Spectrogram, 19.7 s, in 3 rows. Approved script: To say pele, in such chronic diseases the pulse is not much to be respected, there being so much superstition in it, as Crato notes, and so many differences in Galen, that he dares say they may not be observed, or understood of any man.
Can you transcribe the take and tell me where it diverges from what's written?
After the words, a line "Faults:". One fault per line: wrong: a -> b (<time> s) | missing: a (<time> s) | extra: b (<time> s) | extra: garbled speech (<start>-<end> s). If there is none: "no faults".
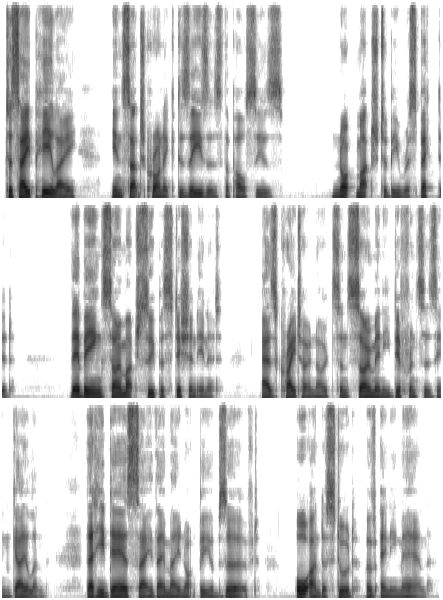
To say pele, in such chronic diseases the pulse is not much to be respected, there being so much superstition in it, as Crato notes, and so many differences in Galen, that he dares say they may not be observed, or understood of any man.
Faults:
no faults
